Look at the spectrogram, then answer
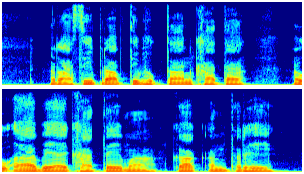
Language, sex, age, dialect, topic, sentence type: Chhattisgarhi, male, 25-30, Eastern, banking, question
